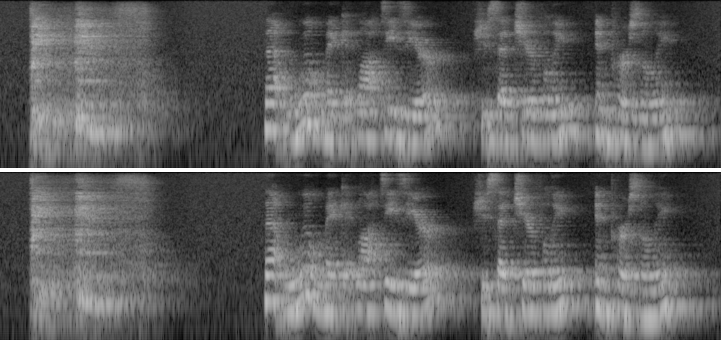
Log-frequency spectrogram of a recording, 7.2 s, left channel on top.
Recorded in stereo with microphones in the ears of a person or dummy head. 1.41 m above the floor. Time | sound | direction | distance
0.3 | throat clearing | 10° right (ahead or behind) | 1.7 m
2.6 | a woman speaking | 40° right (ahead or behind) | 0.6 m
